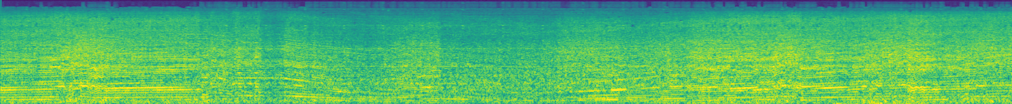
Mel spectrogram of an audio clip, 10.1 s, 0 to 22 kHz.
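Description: A Formula One car's engine whines at high revs under cornering in the F1 2018 racing game, the pitch sweeping down then climbing back as it drops into sixth gear, loud and continuous with tire noise.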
